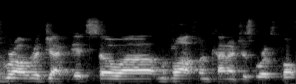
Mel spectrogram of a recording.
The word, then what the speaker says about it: McLaughlin: last name is McLaughlin m c l a u g h l i n and it's easy to remember because it's got the word laugh right do you pronounce it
